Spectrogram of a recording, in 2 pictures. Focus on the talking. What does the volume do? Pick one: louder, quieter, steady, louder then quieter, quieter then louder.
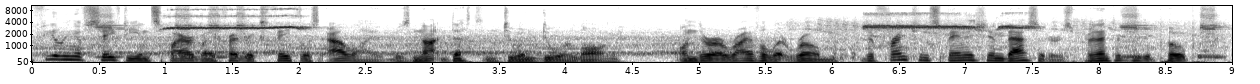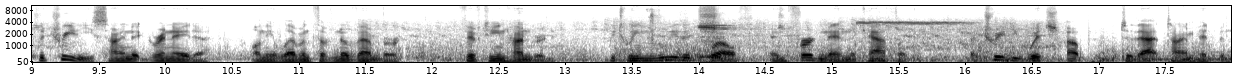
steady.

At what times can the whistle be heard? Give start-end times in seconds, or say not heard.
0.9-2.1, 6.2-7.6, 15.2-16.1.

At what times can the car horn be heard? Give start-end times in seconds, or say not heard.
0.1-1.9, 7.8-9.1, 13.8-14.7.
